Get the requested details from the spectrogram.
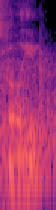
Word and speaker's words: Phillippe: My name, on my birth certificate, I don't know why, but it's spelled P-H-I-L-L-I-P-P-E. – Philippe? – Philippe? It's Philippe. So when you say Philip in Creole, it's Philippe.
